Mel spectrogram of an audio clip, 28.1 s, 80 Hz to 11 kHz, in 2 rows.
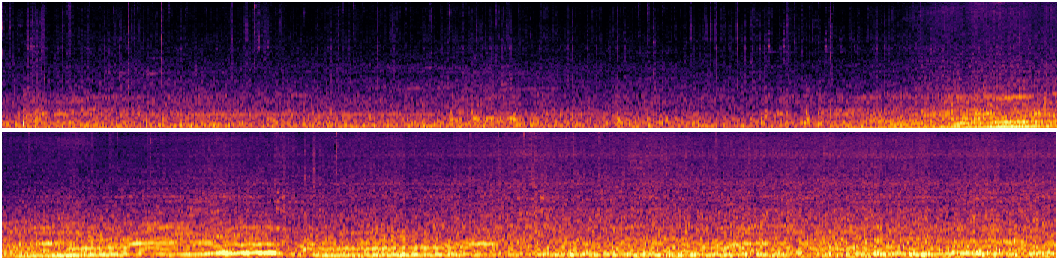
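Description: Nissan 180SX's SR20DET turbocharged four-cylinder heard from inside the car: a steady low engine note at first, then about twelve seconds in it revs up under hard acceleration. A few seconds later the pitch drops suddenly with an upshift, and the engine pulls on steadily in the next gear.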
